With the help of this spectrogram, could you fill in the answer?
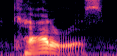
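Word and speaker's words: Cataris: is here in cataracts cataracts that's how you pronounce it it's not guitarist that would be stupid john that'd be a stupid pronunciation it's just kataris i'll i will say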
